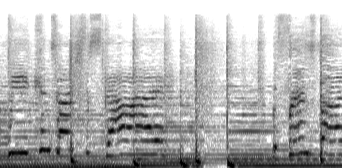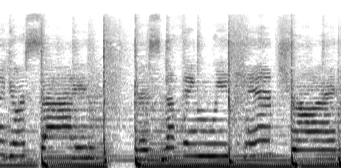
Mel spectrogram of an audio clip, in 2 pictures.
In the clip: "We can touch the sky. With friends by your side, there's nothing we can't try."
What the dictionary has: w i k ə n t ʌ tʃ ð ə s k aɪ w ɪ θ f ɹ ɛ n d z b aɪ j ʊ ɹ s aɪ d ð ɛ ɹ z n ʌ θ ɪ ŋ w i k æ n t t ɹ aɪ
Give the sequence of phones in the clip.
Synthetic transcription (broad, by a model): w i k ə n t ʌ tʃ ð ə s k aɪ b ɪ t f ɹ ɛ n d z b aɪ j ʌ ɹ s aɪ d ð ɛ ɹ z n ʌ θ ɪ ŋ w i k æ n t t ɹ aɪ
